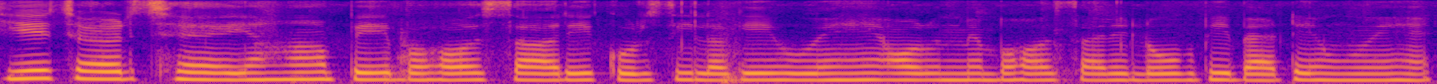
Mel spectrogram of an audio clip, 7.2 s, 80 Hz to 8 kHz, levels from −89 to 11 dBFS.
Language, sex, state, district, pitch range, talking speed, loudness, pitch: Hindi, female, Bihar, Katihar, 225-240 Hz, 165 wpm, -14 LUFS, 230 Hz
